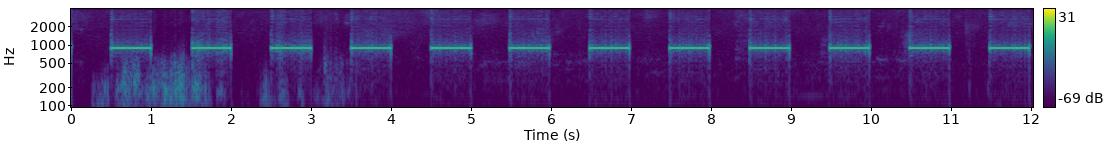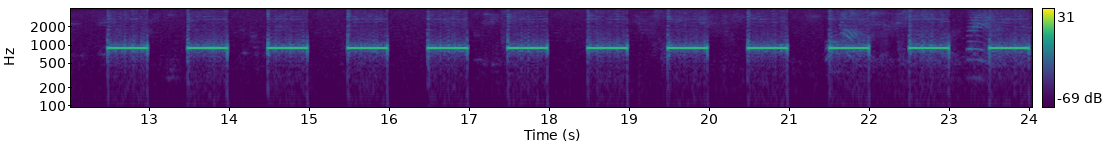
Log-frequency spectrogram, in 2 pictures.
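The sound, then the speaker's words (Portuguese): A phone ringing with an incoming call sounds as many short, evenly spaced mid-pitched beeps that repeat steadily throughout, with some low rustling noise near the start. “Espera aí, que tem alguém desesperado me ligando aqui.”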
